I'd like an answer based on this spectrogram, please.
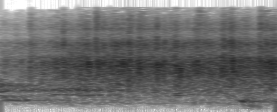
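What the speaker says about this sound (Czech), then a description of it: "ještě si zatleskáme" A crowd at a country dance ball in Drásov claps together, a short dense burst of applause filling the room before the band starts playing.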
